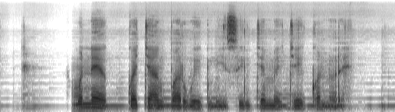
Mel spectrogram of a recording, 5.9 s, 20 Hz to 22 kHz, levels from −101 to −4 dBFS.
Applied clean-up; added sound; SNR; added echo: neural mask model RNNoise.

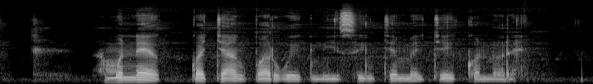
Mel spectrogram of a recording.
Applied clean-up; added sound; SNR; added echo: none; none; none; none.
